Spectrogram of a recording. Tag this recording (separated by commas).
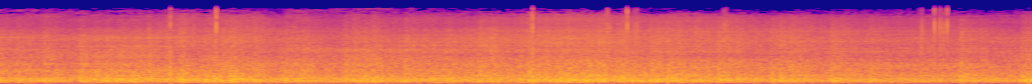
Aircraft, Vehicle, Fixed-wing aircraft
